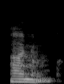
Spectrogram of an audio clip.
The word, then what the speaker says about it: Ahnung: historisch, La H después de la vocal no se pronuncia y hace la vocal larga. Ahnung.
